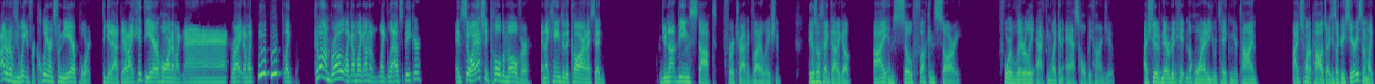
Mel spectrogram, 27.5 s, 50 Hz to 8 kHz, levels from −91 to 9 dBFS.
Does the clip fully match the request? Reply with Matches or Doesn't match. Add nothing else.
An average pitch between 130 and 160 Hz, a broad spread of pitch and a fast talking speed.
Matches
